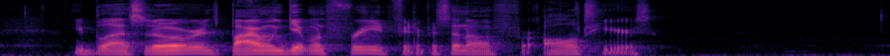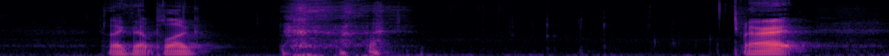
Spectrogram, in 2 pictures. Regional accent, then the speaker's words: United States; I'm an American citizen.

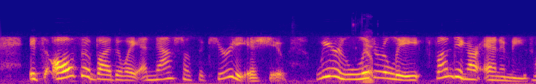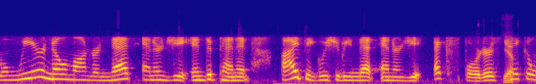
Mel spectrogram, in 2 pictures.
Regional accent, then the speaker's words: Colorado, United States; I grew up on Lowry Air Force Base, the daughter of a lieutenant colonel.

